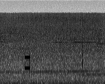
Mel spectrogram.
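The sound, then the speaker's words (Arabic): A telephone number is dialed on a keypad: one short, clean two-tone beep, then a much fainter blip, over a quiet steady hiss with no voices. “اطلب بقى منى”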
